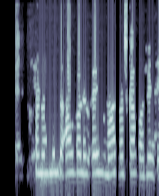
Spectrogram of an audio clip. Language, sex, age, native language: Icelandic, male, 12, Icelandic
